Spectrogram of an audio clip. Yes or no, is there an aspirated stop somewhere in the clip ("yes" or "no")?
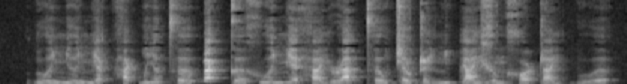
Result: yes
